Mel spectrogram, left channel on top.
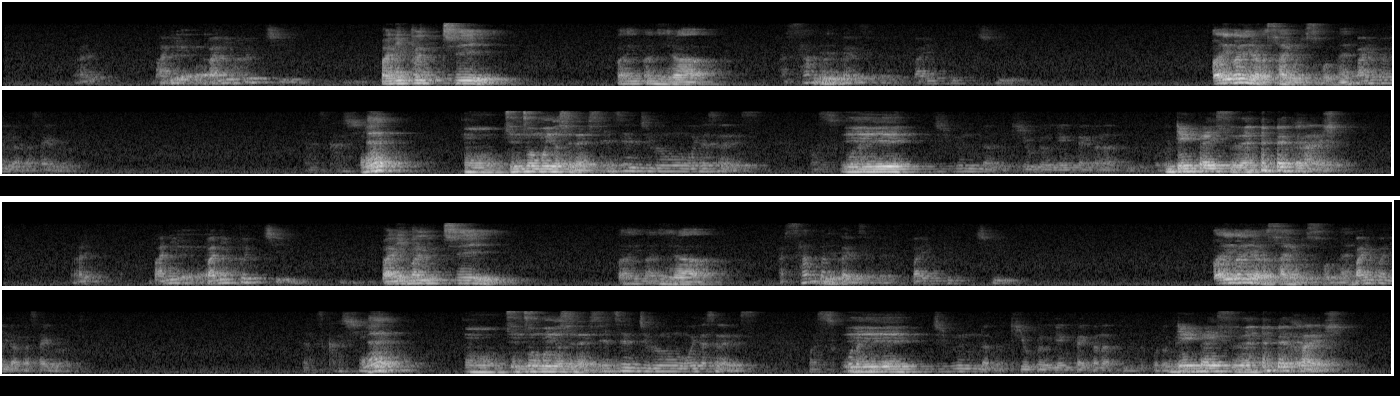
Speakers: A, on the right (about 85°); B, on the left (about 65°).
A: あれ、バニ、
B: いやー、
A: バニプッチ、
B: バニプッチ、
A: バイバニ、
B: バイバニラ、
A: あれ3段階ですよね。
B: えー
A: バイプッチ、
B: バイバニラが最後ですもんね。
A: バイバニラが最後なんです。懐かしいな。
B: あれうん、全然思い出せないですね。
A: 全然自分を思い出せないです。まあ、そこら辺が自分らの記憶の限界かなっていうところで、
B: ええー、限界っすね。<laughs>
A: はい。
